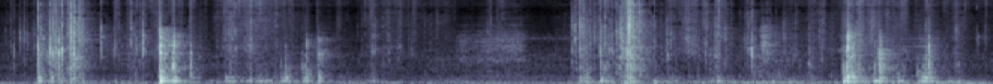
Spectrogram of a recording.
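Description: Crisp bursts of rapid riffling and snapping as a tarot card deck is shuffled, close by, in a few separate rounds with quieter handling between them, no talking.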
